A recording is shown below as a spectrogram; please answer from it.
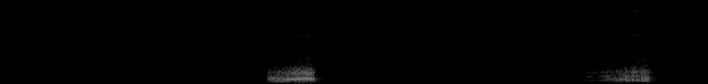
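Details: Pomeranian dog asleep: two loud, rough snoring breaths a few seconds apart in a quiet room; loud snoring.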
